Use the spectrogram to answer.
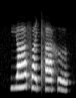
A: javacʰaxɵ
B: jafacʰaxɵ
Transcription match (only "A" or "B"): B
